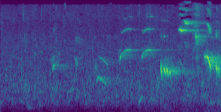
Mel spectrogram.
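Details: Short stretch of White-rumped shama song on a training recording with nature and trickling water: soft scattered whistled slurs rise into a louder burst of rich, tumbling notes at the end over a steady hiss.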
